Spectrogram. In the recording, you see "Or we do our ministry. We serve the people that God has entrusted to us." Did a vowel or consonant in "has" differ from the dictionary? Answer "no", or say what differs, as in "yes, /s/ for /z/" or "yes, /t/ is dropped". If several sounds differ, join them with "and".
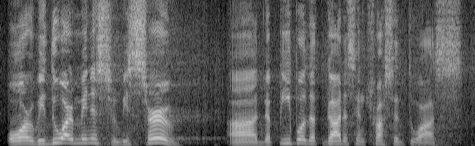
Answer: yes, /s/ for /z/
